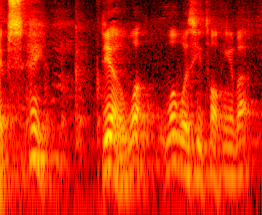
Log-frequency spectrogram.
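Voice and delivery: acted hushed question to a spouse; very soft, confidential, like nudging a partner; hushed aside. Puzzled churchgoer asking spouse at home.

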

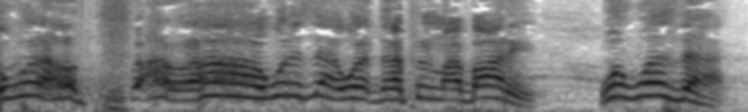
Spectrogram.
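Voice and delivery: retelling a friend's grossed-out outburst; disgusted panic. Retold or imitated. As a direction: spit it out and gag on the words. Spitting food out the car window.

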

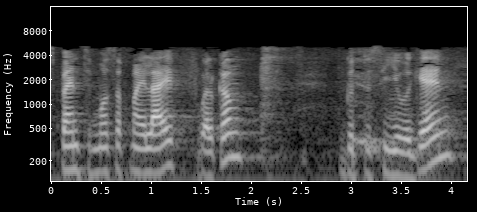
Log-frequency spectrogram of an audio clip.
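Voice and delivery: ordinary delivery

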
